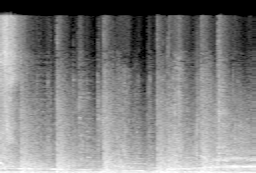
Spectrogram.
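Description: Rapid bursts of gunfire in the police video game Precinct, loud and close, the shots overlapping into a dense volley that runs without a break.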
